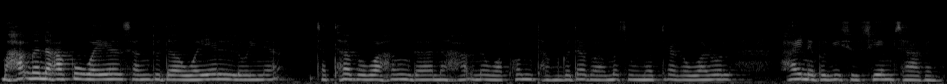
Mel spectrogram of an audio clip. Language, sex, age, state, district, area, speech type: Manipuri, female, 30-45, Manipur, Thoubal, urban, read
